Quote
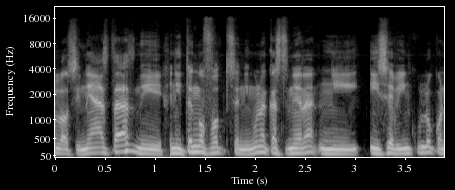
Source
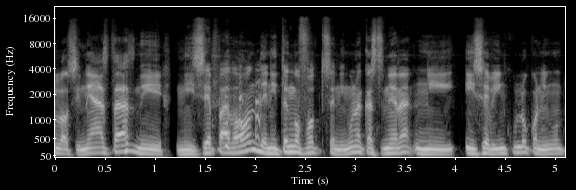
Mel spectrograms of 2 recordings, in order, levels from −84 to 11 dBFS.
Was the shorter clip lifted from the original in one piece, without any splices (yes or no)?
no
